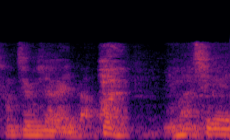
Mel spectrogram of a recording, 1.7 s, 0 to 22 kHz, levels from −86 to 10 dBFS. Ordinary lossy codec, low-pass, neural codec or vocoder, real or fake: none; 7.2 kHz; none; real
